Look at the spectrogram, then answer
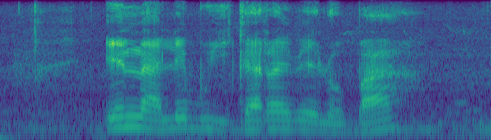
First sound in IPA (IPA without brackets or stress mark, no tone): ɪ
